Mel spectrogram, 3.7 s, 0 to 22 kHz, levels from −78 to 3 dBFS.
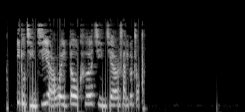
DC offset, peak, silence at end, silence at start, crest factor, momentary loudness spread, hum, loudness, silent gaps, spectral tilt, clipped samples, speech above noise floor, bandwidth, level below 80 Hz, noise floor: under 0.1%; -2 dBFS; 1.5 s; 0.1 s; 16 dB; 9 LU; none; -15 LUFS; none; -2.5 dB/octave; under 0.1%; 60 dB; 11.5 kHz; -46 dBFS; -75 dBFS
